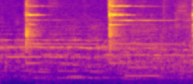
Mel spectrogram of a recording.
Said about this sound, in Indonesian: Nah, lonceng sudah berbunyi. Ayo, segera masuk.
